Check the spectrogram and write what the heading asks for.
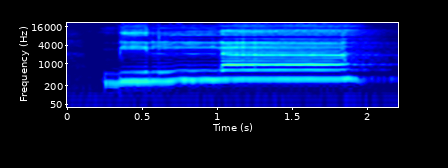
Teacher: Lam pada lafaz Allah dibunyikan secara tarqiq sebab huruf sebelumnya berbaris kasrah yaitu huruf ba. Maka dibacanya tipis. Lah pangkal lidah tidak perlu naik.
